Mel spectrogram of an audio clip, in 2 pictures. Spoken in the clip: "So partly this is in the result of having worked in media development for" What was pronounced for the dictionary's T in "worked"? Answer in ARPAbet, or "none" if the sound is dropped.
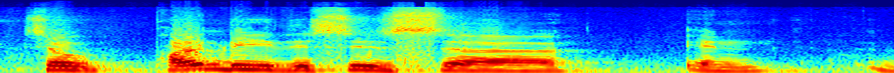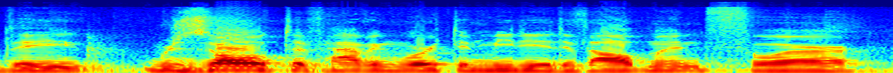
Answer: T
